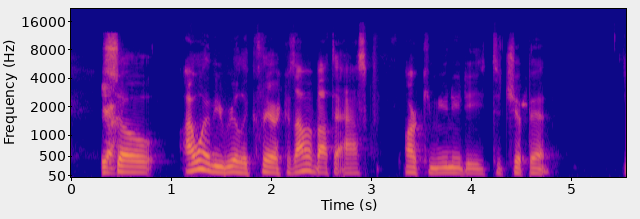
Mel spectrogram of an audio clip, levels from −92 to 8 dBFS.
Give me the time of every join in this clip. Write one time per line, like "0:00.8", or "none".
none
